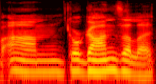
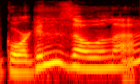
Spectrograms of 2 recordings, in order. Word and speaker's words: gorgonzola: say something oh I was just thinking of Jorgen Zilla two Gorgons well yes that's a good one gorgonzola gorgonzola and it is a blue cheese people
